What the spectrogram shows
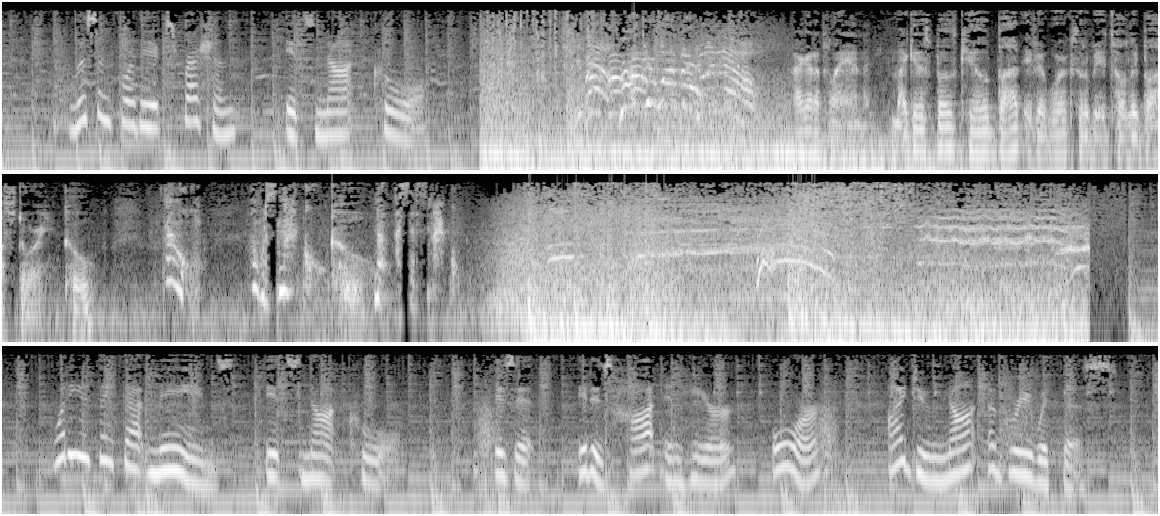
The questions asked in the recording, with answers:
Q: What do you think that means, it's not cool?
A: It's not cool means I do not agree with this.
